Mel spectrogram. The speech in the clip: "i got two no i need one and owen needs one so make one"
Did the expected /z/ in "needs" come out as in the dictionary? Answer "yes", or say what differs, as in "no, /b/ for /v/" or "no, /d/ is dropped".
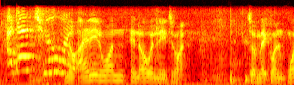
yes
